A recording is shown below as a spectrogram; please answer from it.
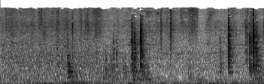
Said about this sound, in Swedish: Hon lossar på låsen och drar upp de stora dörrarna och nu ska vi öppna upp här, kontrollera lasten så att den sitter fast och så.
